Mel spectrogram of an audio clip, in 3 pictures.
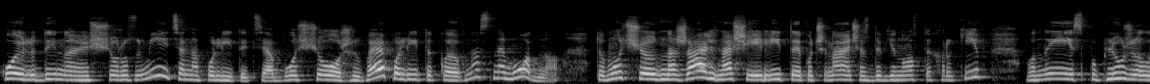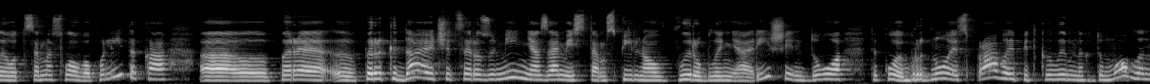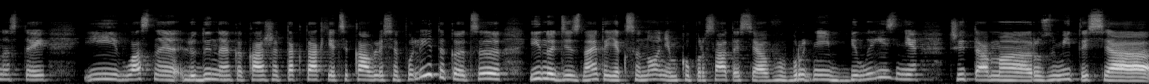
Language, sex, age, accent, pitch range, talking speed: Ukrainian, female, 20-39, native, 185-235 Hz, 110 wpm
